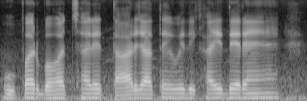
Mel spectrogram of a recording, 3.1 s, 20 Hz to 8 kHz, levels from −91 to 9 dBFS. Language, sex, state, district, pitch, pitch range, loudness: Hindi, male, Uttar Pradesh, Lucknow, 125 Hz, 120-130 Hz, -16 LUFS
